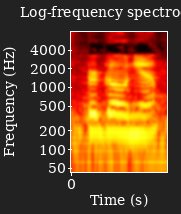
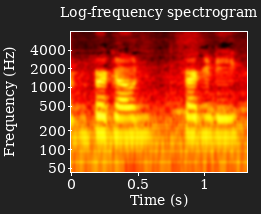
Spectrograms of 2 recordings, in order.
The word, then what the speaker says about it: Bourgogne: It just says Bourgogne, or Burgundy, you know, if you wanna be the more Americanized pronunciation.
